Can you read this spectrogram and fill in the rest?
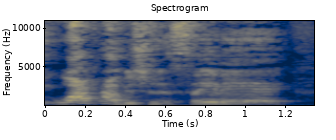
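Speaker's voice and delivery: ordinary talk, nothing marked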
